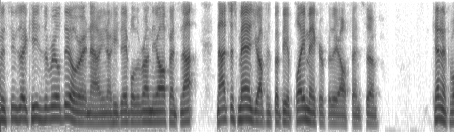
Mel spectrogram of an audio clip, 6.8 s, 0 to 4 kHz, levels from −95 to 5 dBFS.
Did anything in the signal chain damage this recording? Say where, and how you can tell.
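No, nothing damaged this audio.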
